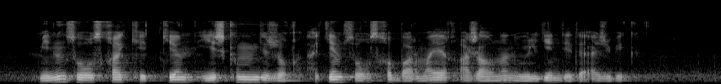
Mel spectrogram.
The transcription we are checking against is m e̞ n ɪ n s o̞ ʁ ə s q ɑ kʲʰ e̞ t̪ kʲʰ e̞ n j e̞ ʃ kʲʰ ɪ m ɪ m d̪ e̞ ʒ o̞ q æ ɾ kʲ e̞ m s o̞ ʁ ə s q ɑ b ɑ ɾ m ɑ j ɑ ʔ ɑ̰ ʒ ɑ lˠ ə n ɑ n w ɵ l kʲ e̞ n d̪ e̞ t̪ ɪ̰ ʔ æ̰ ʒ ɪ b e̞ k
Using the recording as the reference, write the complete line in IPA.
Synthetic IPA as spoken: m e̞ n ɪ ŋ s o̞ ʁ ə s q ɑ kʲʰ e̞ t̪ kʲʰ e̞ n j e̞ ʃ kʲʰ ɪ m ɪ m d̪ e̞ ʒ o̞ q æ kʲ e̞ m s o̞ ʁ ə s q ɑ b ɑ ɾ m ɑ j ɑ q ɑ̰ ʒ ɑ lˠ ə n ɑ n w ɵ l ɡʲ e̞ n d̪ e̞ d̪ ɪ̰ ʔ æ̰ ʒ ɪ b e̞ k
